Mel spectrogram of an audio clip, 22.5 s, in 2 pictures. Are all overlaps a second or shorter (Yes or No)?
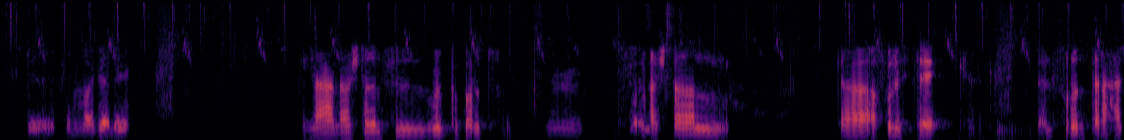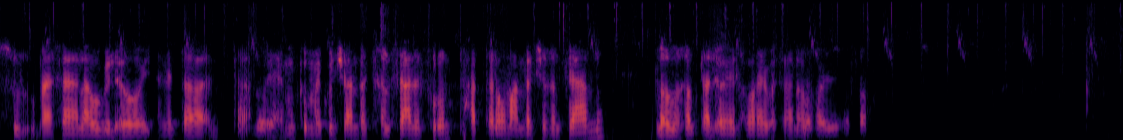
Yes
